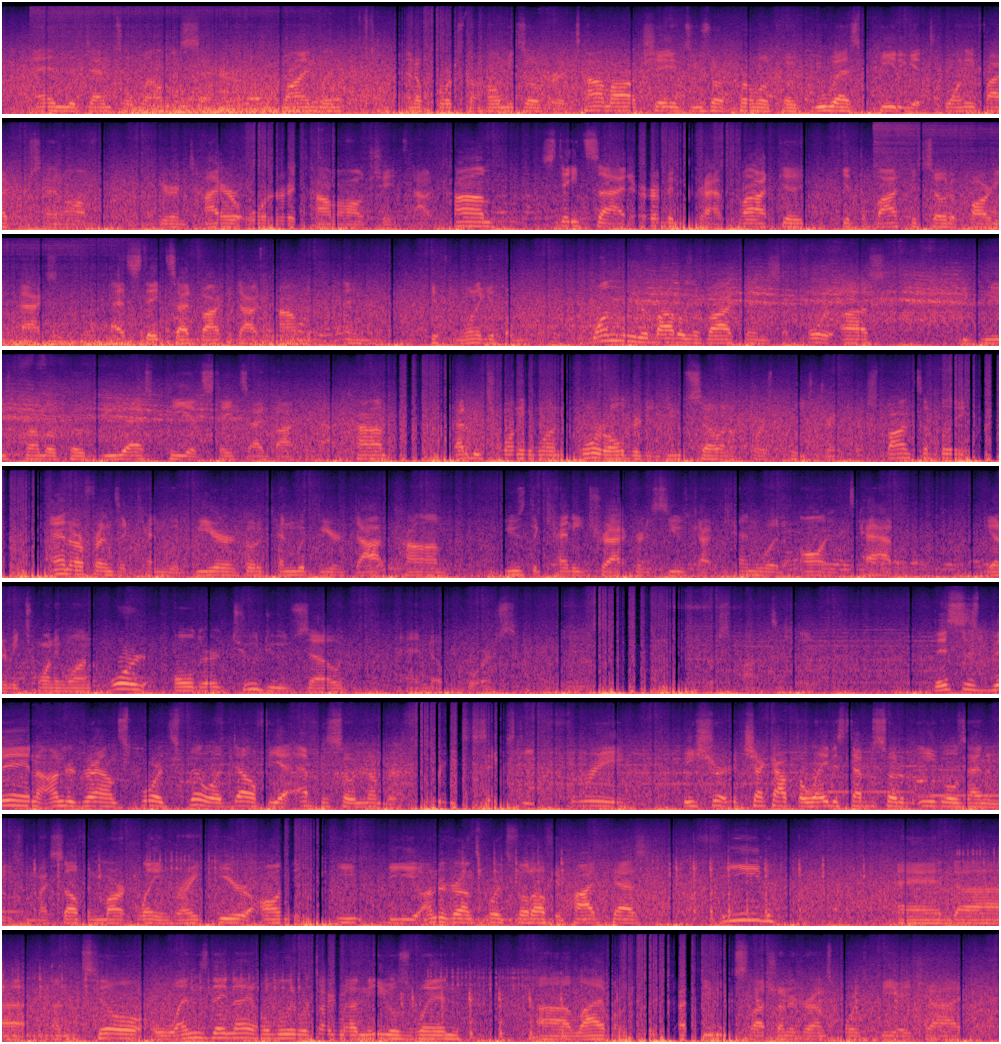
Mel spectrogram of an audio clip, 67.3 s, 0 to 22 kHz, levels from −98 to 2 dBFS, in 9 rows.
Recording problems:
distortion; heavy; 6 dB below the speech
train or aircraft noise; loud; throughout; 4 dB below the speech
wind noise on the microphone; occasional gusts; 15 dB below the speech

